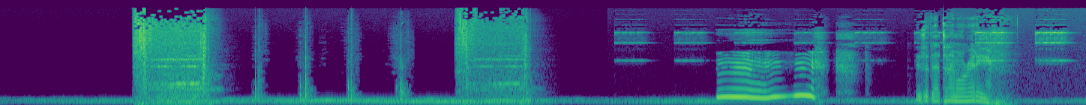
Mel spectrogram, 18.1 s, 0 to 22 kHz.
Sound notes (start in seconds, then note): 10.1 alarm; 11.9 yawn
